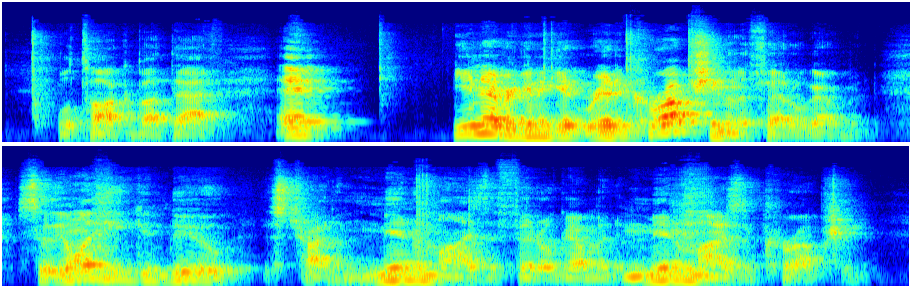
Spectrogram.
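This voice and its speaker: The speech comes at a very fast pace, with big swings in loudness. Audible room echo is present. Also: man. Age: 60s. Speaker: podcast host. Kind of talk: casual chat.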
